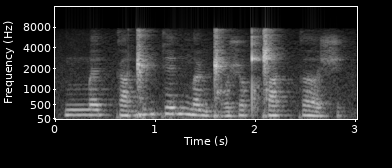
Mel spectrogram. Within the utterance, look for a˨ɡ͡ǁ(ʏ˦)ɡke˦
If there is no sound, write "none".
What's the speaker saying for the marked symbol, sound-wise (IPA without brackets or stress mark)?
ʏ˦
